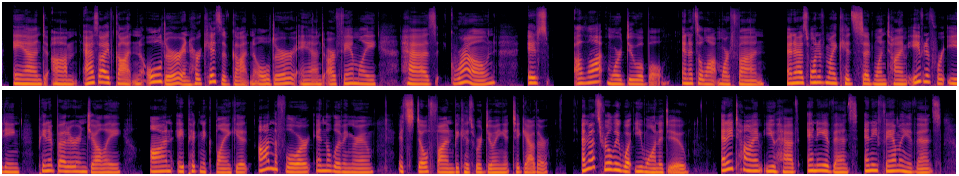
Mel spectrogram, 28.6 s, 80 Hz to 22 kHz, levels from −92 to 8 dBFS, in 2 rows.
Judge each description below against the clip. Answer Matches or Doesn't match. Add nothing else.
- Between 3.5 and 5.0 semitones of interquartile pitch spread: Matches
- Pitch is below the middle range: Doesn't match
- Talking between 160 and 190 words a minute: Matches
